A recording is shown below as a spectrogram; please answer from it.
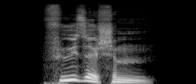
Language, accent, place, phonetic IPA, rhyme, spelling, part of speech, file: German, Germany, Berlin, [ˈfyːzɪʃm̩], -yːzɪʃm̩, physischem, adjective, De-physischem.ogg
- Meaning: strong dative masculine/neuter singular of physisch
